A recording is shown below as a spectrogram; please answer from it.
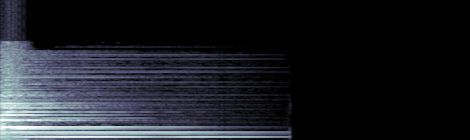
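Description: Notification-bell 'ding' sound effect of a subscribe animation: one bright bell-like strike that rings with several tones and fades out over about a second and a half.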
